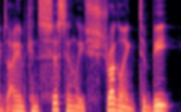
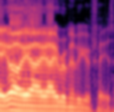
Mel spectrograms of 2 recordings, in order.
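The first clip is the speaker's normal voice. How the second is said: put-on loud drunk insistence; 8 dB louder than usual. Drunk guy insisting retold.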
